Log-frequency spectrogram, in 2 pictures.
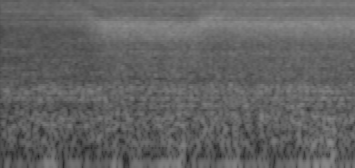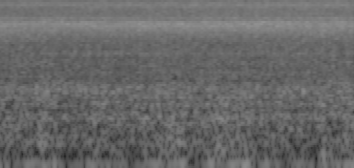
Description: Our AC Unit is making a hissing noise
